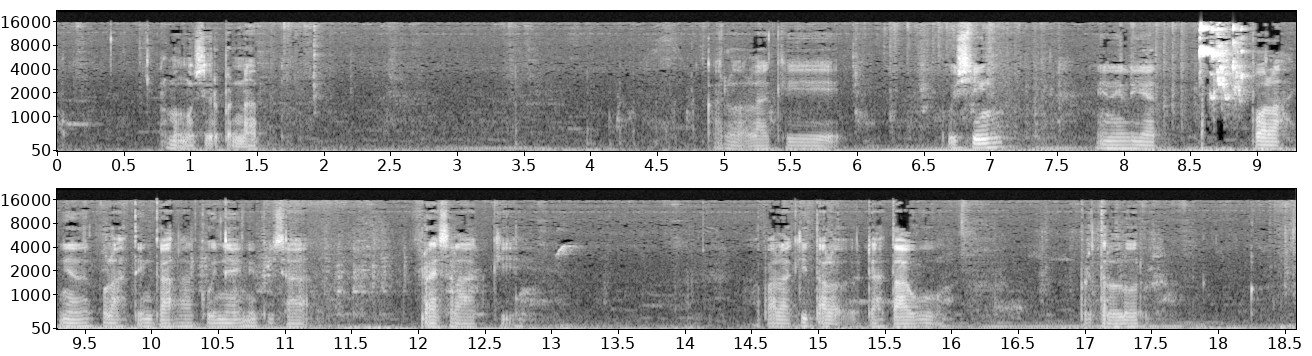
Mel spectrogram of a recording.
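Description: Small parrots chirp and squawk shrilly close by.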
